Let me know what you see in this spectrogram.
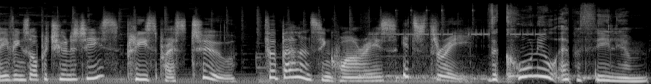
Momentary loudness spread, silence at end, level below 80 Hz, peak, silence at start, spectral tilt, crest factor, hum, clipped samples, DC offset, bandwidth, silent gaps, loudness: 5 LU; 0 s; -44 dBFS; -2 dBFS; 0 s; -4.5 dB/octave; 14 dB; none; under 0.1%; under 0.1%; 18 kHz; none; -17 LUFS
